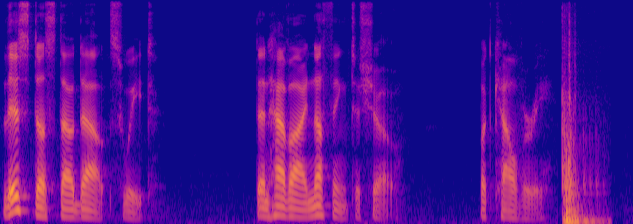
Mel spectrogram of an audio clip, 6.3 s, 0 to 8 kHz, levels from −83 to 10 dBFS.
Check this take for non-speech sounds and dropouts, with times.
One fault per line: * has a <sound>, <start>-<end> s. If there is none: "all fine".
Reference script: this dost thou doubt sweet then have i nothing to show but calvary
* has a thud, 5.6-6.1 s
